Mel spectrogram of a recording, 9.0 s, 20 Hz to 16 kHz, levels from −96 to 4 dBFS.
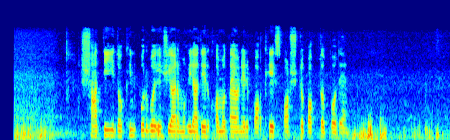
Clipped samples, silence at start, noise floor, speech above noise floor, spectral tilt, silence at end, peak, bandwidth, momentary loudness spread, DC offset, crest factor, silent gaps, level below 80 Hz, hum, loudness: under 0.1%; 0.3 s; -50 dBFS; 25 dB; -6 dB/octave; 0.15 s; -8 dBFS; 8 kHz; 16 LU; under 0.1%; 20 dB; none; -46 dBFS; none; -27 LUFS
